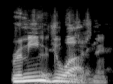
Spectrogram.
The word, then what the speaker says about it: Ramin Djawadi: Ramin Djawadi.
